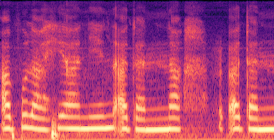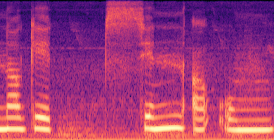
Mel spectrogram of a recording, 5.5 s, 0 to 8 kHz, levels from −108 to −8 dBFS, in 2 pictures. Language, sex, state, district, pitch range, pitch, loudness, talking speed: Mizo, female, Mizoram, Aizawl, 230-250 Hz, 240 Hz, -14 LUFS, 120 wpm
